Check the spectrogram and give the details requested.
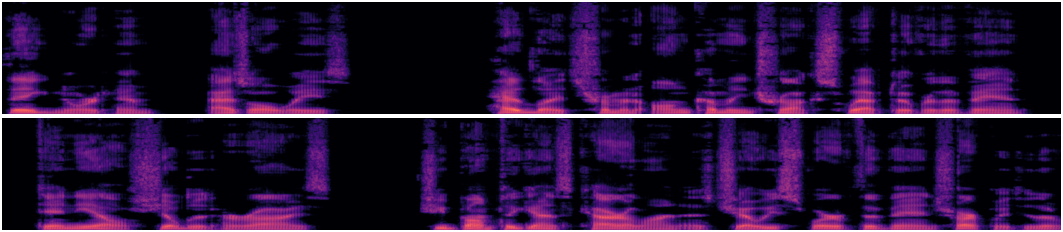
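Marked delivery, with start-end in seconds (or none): none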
